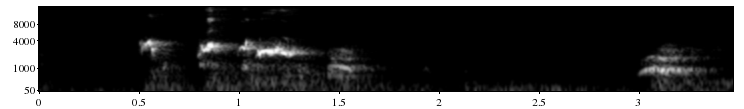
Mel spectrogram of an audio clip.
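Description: A Red-whiskered bulbul gives a quick burst of four or five bright, liquid, warbled notes, then a lower fluty note after a short pause, over faint background noise.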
